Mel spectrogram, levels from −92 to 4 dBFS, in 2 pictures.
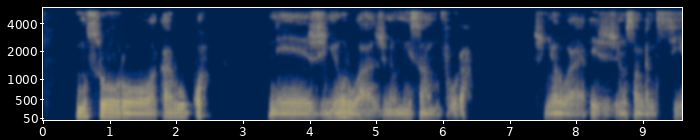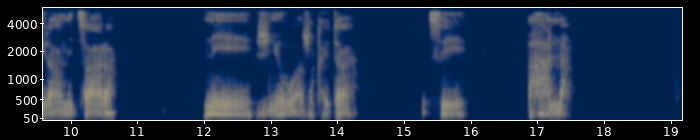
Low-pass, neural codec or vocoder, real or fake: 5.4 kHz; codec, 24 kHz, 3.1 kbps, DualCodec; fake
